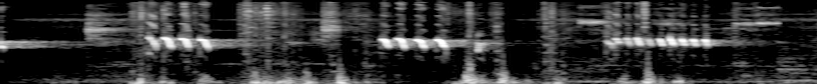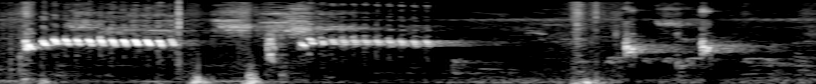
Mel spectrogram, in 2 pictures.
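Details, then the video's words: Sooty-headed bulbul in a long, rapid fighting song used as a lure and training master for other bulbuls. Fast ringing trills repeat in bursts between shorter chirps, over low thumping background noise. "Burung TRUCUKAN GACOR Ropel Panjang Cocok untuk PANCINGAN Trucuk bahan dan MASTERAN Burung Trucukan"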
